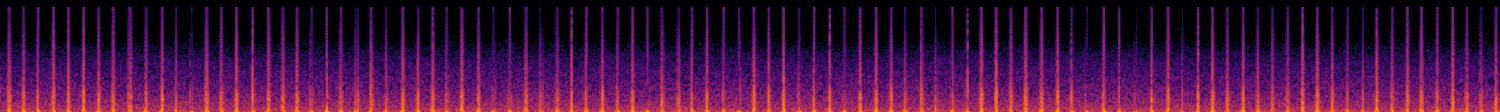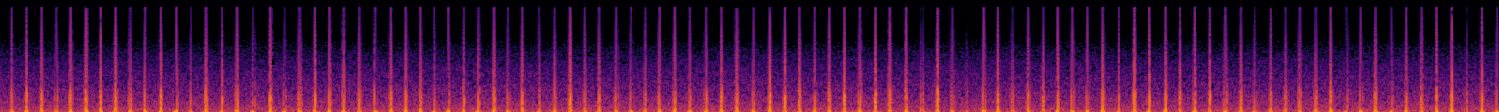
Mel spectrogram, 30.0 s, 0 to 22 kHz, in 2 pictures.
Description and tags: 1920 33 rpm record crackle (high wear)
A record crackle I built in Audacity. The year and rpm are in the file name.
hiss, warp, wear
